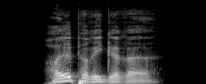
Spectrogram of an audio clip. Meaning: inflection of holperig: 1. strong/mixed nominative/accusative feminine singular comparative degree 2. strong nominative/accusative plural comparative degree
- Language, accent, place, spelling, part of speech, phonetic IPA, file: German, Germany, Berlin, holperigere, adjective, [ˈhɔlpəʁɪɡəʁə], De-holperigere.ogg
